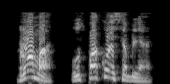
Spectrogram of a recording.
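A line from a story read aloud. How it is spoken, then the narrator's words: Shouting. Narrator (Russian): закричал он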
